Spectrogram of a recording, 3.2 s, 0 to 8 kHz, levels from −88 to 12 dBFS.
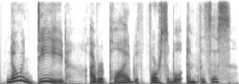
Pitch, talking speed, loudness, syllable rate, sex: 215 Hz, 130 wpm, -17 LUFS, 4.8 syllables/s, female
